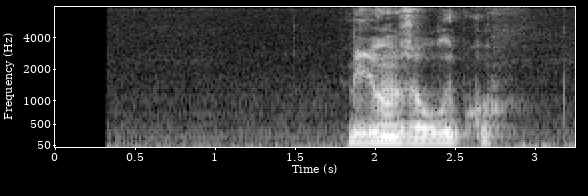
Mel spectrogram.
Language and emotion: Russian, neutral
